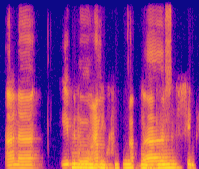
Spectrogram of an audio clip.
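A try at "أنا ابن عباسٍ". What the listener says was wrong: Abbas. San sin sun. Ana ibnu Abbasin. Jadi ana ibnu Abbasin. Membacanya sebetulnya yang lebih tepat adalah ana benu. Jadi nggak perlu dibaca i-nya ya. Karena di ibnu ini i-nya kasrohnya adalah kasroh tambahan.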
